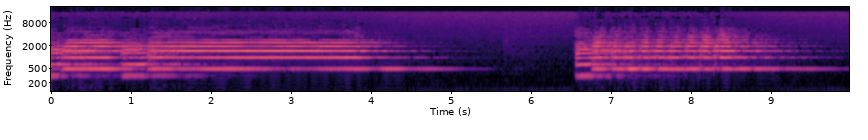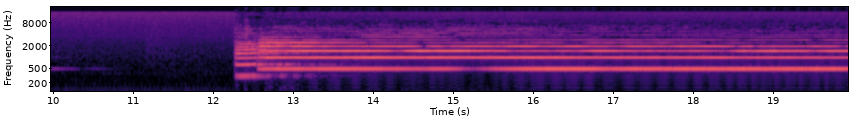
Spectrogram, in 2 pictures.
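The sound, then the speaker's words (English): A ram's horn shofar sounds three loud, brassy blasts with short gaps between them; the middle one wavers, and the last is held steady for a long stretch until the end. “he does a blast that lasts a long time, because that's specifically prescribed”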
